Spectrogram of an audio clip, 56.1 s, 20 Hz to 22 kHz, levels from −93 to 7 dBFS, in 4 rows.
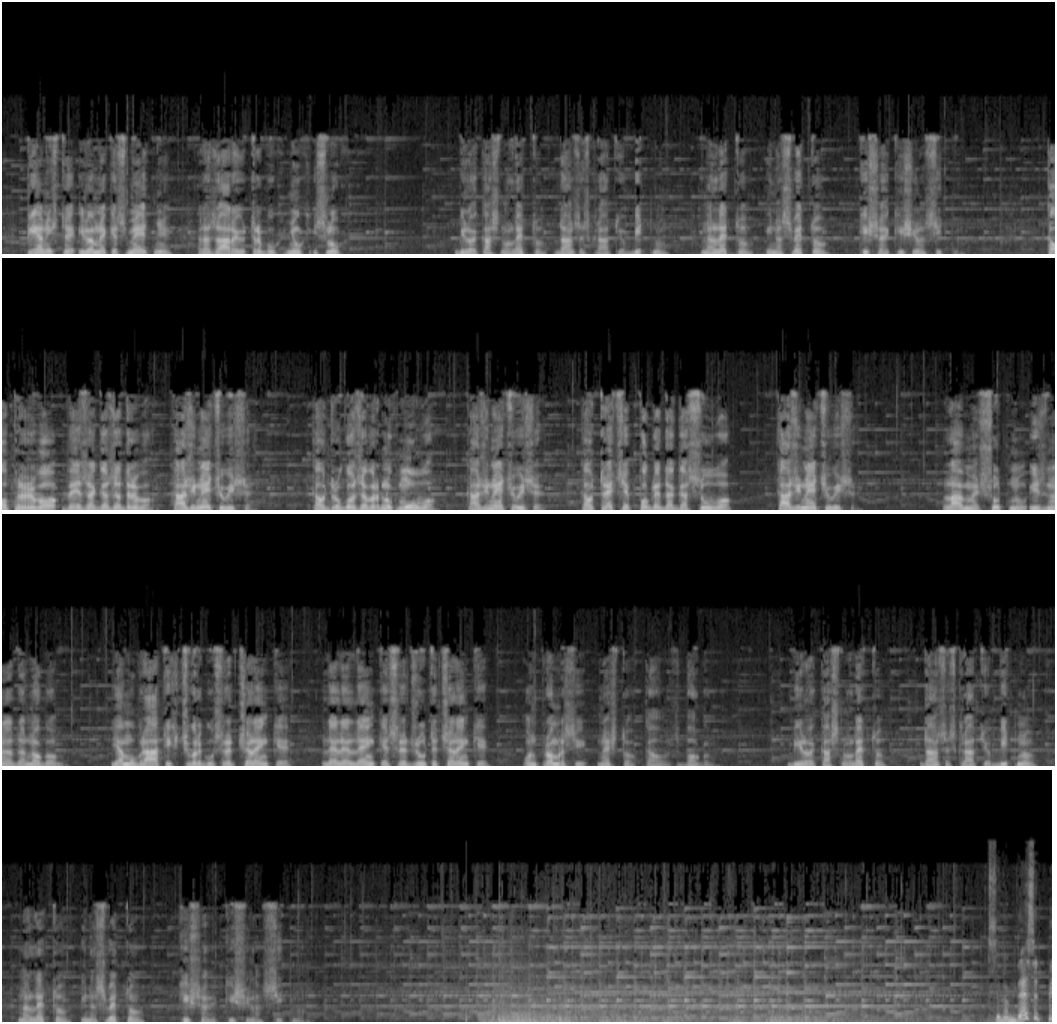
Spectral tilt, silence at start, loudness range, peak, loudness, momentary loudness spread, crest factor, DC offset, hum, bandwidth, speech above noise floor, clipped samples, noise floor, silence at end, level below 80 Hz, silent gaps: -3.5 dB/octave; 0 s; 8 LU; -10 dBFS; -27 LUFS; 21 LU; 20 dB; under 0.1%; none; 14 kHz; 28 dB; under 0.1%; -55 dBFS; 0 s; -50 dBFS; none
